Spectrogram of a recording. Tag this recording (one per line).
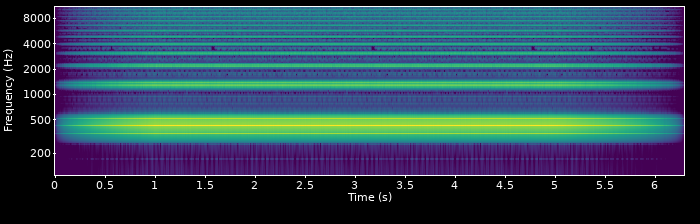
Electronics
Technology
